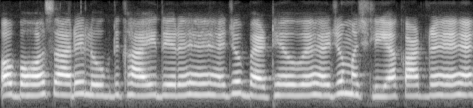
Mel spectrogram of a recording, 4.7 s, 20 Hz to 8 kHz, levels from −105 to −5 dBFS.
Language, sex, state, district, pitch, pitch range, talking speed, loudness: Hindi, female, Bihar, Katihar, 275 Hz, 270-285 Hz, 215 wpm, -15 LUFS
